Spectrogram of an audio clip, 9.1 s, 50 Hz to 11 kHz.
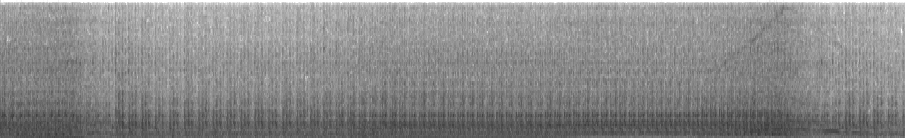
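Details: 2011 Alfa Romeo Giulietta II 1.6 diesel (940A3000, 105 hp), 312,000 km: uneven idle beat, about three or four pulses a second with a dip on one cylinder; one cylinder has no compression, possibly valves, piston or head gasket.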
